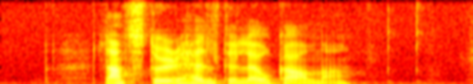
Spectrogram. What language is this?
Faroese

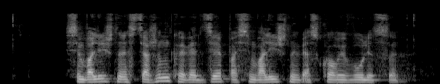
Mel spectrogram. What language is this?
Belarusian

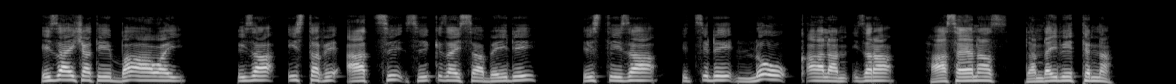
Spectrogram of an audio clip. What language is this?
Gamo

